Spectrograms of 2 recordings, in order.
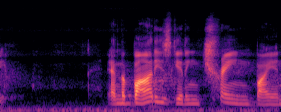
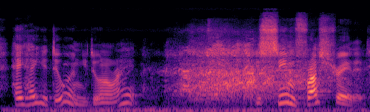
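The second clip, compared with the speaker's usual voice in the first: teasing mock concern; 6 semitones higher than usual. Golfer needling friends who duffed a shot, teasing mock concern. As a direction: feign concern to dig at them, voice kept down. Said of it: "love to dig them a little bit".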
